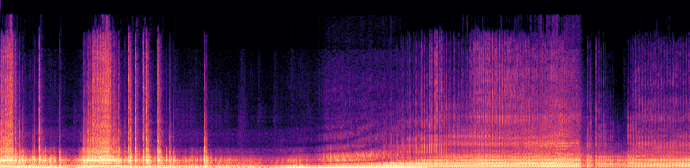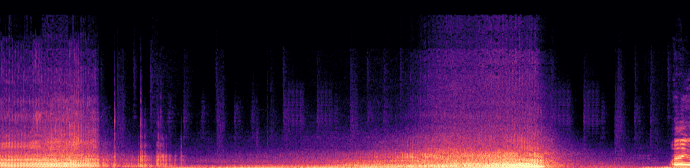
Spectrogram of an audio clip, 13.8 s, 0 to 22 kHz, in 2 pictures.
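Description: A 2018-2023 Mustang GT V8 with an MBRP Street 3-inch cat-back exhaust and 4-inch polished quad tips drives on the road, rumbling loudly through repeated revs and accelerations that swell and fall, with a quieter idle stretch near the end.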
